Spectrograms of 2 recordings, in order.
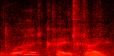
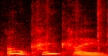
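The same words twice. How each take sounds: First: Said in the usual way. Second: Excited. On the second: Real, not acted. Delighted at finding cocoa sticker.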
